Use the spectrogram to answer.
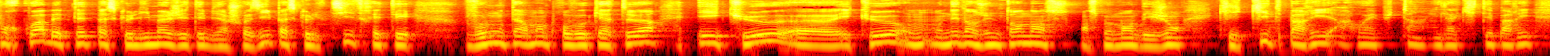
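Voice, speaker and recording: At a moderate pace, a man speaks in a fairly high, somewhat breathy voice with ordinary pitch variation. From France, Strasbourg (Alsace). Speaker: copywriter and author. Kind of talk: interview. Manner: animated.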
